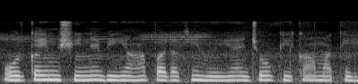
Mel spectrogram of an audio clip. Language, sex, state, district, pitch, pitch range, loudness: Hindi, female, Punjab, Fazilka, 200 Hz, 195-205 Hz, -16 LUFS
